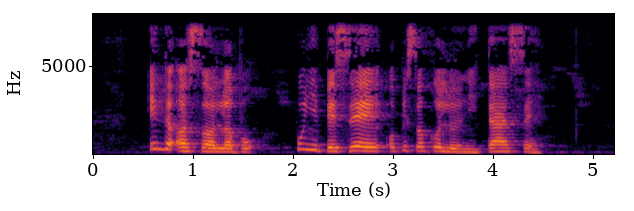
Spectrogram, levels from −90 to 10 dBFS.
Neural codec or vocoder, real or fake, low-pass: none; real; 7.2 kHz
